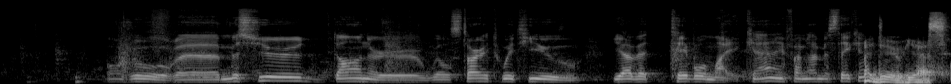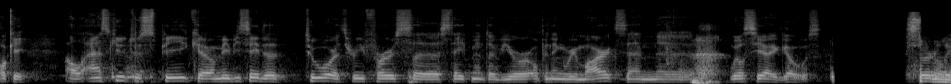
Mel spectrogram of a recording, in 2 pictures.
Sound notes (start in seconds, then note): 3.0 speaking French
